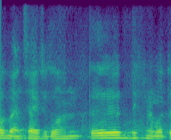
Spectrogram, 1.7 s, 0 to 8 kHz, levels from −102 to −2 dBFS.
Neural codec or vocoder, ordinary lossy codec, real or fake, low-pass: codec, 16 kHz, 2 kbps, FreqCodec, smaller model; none; fake; none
